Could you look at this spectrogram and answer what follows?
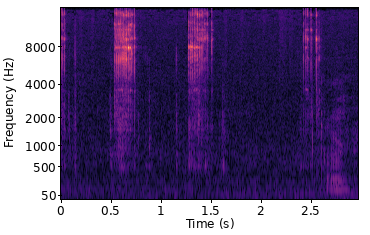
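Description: A ratcheting tool tightens bolts on the cover of an edger bike project, giving short bursts of rapid clicking with pauses between, close and moderately loud over a quiet workshop background.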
